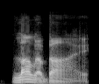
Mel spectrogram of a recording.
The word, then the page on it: lullaby: British English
